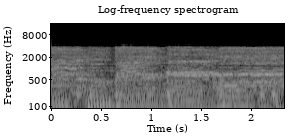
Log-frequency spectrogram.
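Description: A military service song sung by a choir with band accompaniment, played at full volume over a stadium sound system.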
